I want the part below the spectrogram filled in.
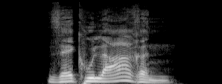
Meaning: inflection of säkular: 1. strong genitive masculine/neuter singular 2. weak/mixed genitive/dative all-gender singular 3. strong/weak/mixed accusative masculine singular 4. strong dative plural
- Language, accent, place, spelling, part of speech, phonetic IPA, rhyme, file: German, Germany, Berlin, säkularen, adjective, [zɛkuˈlaːʁən], -aːʁən, De-säkularen.ogg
